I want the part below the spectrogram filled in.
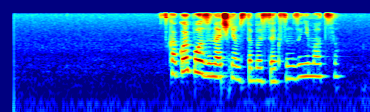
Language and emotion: Russian, neutral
